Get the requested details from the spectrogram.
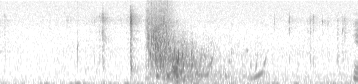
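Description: Water splashes as someone plunges in.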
